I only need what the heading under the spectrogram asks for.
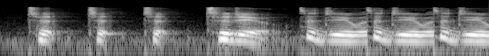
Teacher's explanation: I notice with the word to, I am reducing that to the schwa sound. It's not to do, it's to do.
